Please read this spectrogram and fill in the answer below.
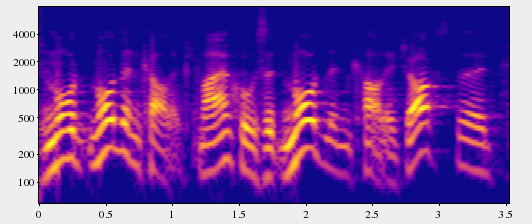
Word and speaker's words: Magdalen: Worcester British people are very inconsistent with their pronunciation Magdalene is modern college my uncle's at maudlin College Oxford not Magdalene II please another morning and so on so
